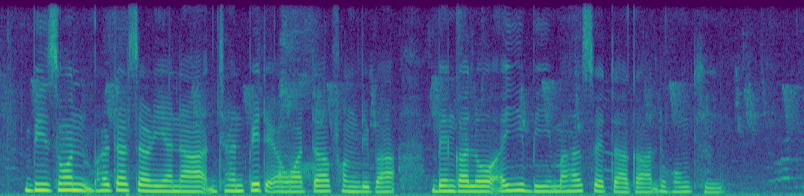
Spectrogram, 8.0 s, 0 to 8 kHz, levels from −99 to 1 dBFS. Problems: background sounds at intervals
